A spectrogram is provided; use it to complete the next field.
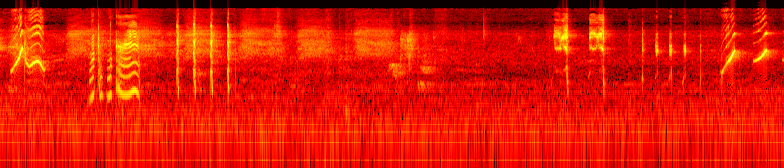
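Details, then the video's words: Indian ringneck kept as a pet, talking and copying a cat: rising wavy squeals, a few sharp clicks, a quiet stretch, then more clicks and a bright upward-sweeping cry. "Talking Ringneck Pet Parrot😘||बात कर रहा तोता🐱Cat Voice"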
